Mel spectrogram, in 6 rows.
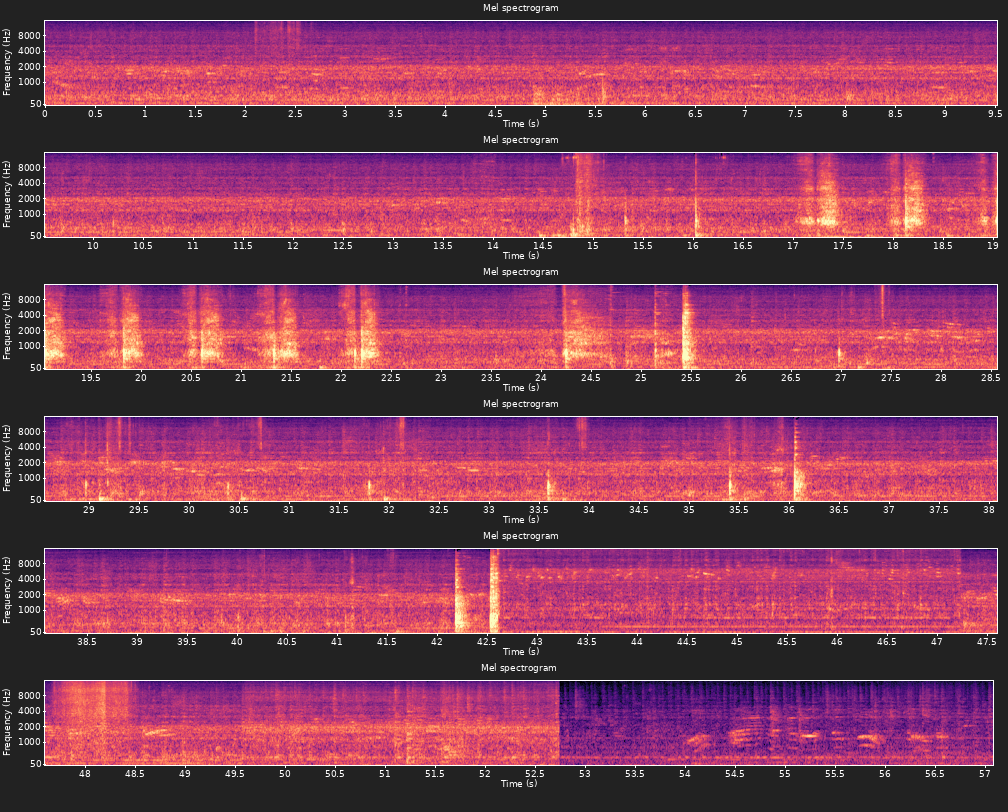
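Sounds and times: knife cutting on wooden board: 17.0s - 22.4s, 23.9s - 25.6s.

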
